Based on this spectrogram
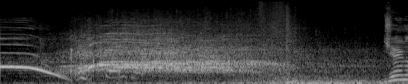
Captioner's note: applause and cheering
